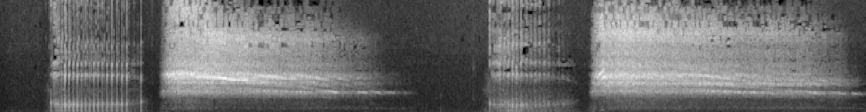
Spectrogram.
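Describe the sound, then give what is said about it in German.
A child sleeping deeply in his bedroom with a blanket pulled up to his nose snores in two full cycles, each a rough, snorting inhale followed by a long, whistling, hissy exhale that fades out. “Nun sieht Tami, wer hier solche Geräusche macht. Es ist Lenny. Mit der Decke bis unter die Nase schläft er noch, tief und fest.”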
